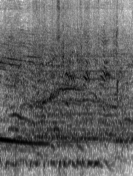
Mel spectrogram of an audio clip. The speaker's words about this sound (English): And the crowd made gigantic, stupendous, enormous noise. And you look on his device and it was super loud.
